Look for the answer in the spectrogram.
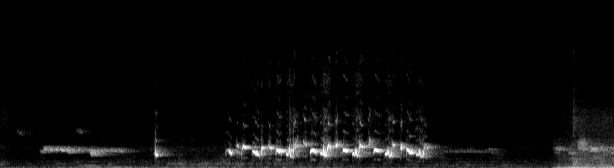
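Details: Yellow-vented bulbul song used as a lure to provoke another bulbul: a thin whistled note, a sharp short chip, then a rapid bubbly warbled phrase lasting about two seconds, ending in a low hum.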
